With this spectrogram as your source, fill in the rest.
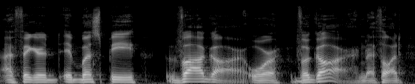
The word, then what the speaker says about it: Vhagar: has informed me that george does indeed say vegar i usually try to go with the pronunciations that george gives so that's how we'll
